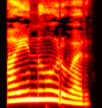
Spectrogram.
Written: ಐನೂರ್ವರ್

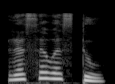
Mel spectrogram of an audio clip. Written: ರಸವಸ್ತು

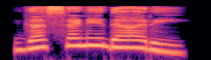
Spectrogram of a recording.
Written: ಗಸಣಿದಾರಿ

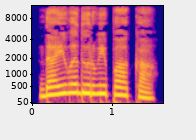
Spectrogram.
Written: ದೈವದುರ್ವಿಪಾಕ

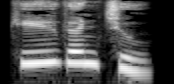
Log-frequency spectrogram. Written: ಕೀಳ್ಗಣ್ಚು

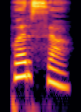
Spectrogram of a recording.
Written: ಪರ್ಸ

